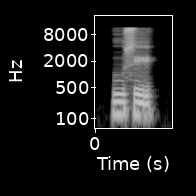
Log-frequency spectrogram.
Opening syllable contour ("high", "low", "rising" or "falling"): low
